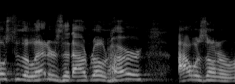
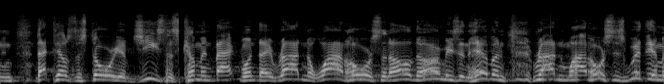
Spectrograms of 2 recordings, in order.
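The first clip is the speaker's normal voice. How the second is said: ordinary talk, nothing marked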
